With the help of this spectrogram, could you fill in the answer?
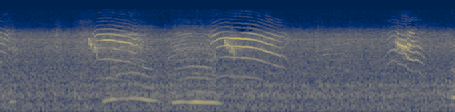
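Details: Mixed-breed gray kitten meowing loudly while picked up and carried: high, arched, harmonic mews in quick succession, with a couple of lower voice-like tones in between.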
